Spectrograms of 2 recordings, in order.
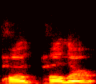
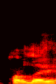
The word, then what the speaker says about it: Parler: Can you talk about what you see as the future of Parler or Parlay? I think it's pronounced Parler, Gab, and others, which are drawing viewers from the major platforms.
